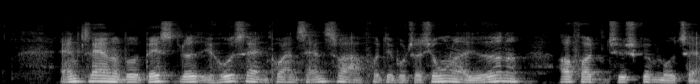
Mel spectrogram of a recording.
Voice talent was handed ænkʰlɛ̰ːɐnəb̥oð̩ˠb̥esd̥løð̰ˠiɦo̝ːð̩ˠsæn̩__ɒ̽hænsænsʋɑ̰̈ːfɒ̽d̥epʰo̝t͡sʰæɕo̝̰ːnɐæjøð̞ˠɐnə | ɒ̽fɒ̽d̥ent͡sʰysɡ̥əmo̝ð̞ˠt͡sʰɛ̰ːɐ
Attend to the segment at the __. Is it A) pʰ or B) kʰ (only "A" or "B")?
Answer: A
